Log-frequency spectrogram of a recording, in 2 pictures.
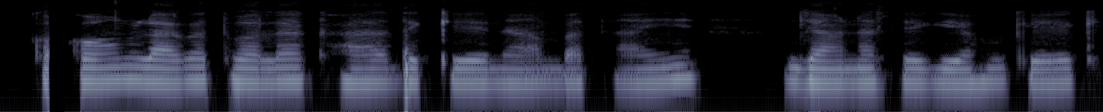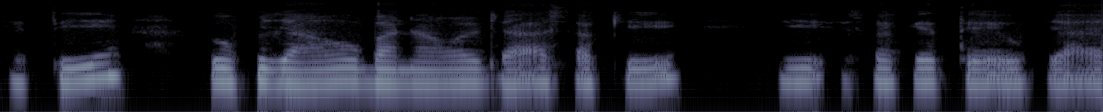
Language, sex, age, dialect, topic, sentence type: Bhojpuri, female, 18-24, Southern / Standard, agriculture, question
